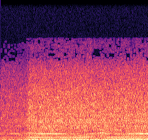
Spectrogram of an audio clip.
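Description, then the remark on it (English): A steady, droning engine hum with a buzzing mechanical tone from government lawnmowers running outdoors, swelling a little louder after the first moment and then holding constant. “It's really hard to concentrate with these lawnmowers right now, dude.”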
